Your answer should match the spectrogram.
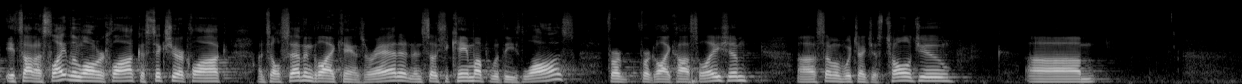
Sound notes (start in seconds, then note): none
